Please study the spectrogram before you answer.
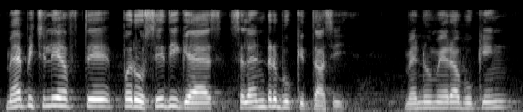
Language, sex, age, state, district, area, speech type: Punjabi, male, 18-30, Punjab, Ludhiana, rural, read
